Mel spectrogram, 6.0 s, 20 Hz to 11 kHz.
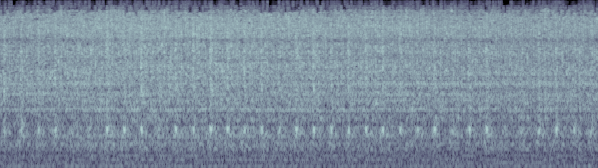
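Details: GM 6.2L L94 V8 after cam swap, idling: sharp regular tick around ninety a minute keeping time with the cam, damaged roller lifter riding its lobe; caused by cheap non-OEM lifter trays letting lifters twist above 4500 rpm.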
